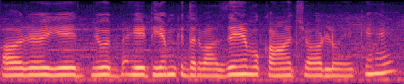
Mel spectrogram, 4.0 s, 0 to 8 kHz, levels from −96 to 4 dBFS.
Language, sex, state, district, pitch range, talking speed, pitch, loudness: Hindi, female, Uttar Pradesh, Lucknow, 210-230 Hz, 195 wpm, 225 Hz, -14 LUFS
